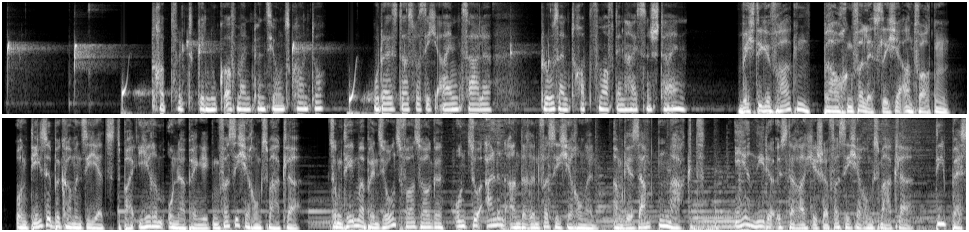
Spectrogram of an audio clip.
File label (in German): Werbespot; Pensionskonto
